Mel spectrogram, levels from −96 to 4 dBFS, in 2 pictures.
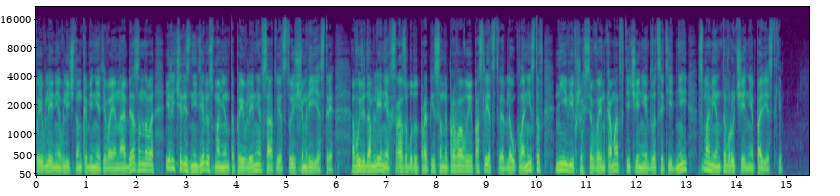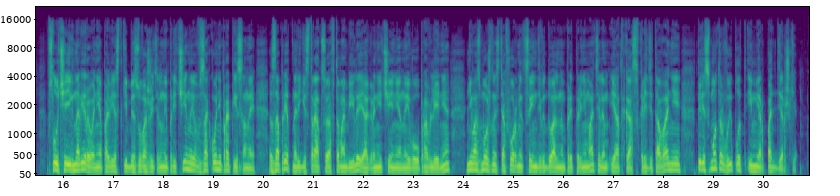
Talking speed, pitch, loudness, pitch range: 130 wpm, 110 Hz, -16 LUFS, 100-130 Hz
